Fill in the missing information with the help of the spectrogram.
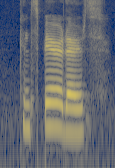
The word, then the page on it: conspirators: American English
